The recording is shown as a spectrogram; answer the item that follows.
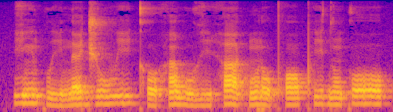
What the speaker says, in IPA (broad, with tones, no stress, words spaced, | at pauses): ɣĩ˦kʷiː˨nɛ˦ d͡ʒu˦βiː˦ kʰo˨hã˦wu˨ ɣi˨ha˦˨ k͡pũ˦ɾo˨pʰɔ˦ pʰi˦dũ˦koː˦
